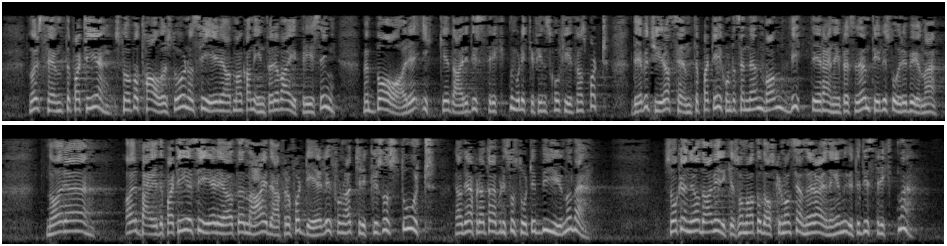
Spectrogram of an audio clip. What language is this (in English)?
Norwegian Bokmål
